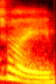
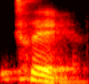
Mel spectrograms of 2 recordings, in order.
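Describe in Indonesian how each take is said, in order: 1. Namanya diucapkan dengan vokal 'oy'. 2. Namanya diucapkan dengan vokal 'wé'. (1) "bukan Choi bacanya" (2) "tapi Chue"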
